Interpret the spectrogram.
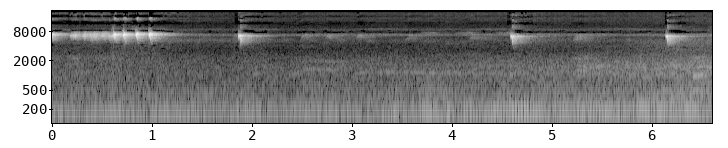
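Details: Champion Blue-crowned hanging parrot in 'Nagih Hutang' style song: a short run of high, thin, rapidly stuttered chirps, then single sharp high notes spaced about two seconds apart, with quiet low hum behind.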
